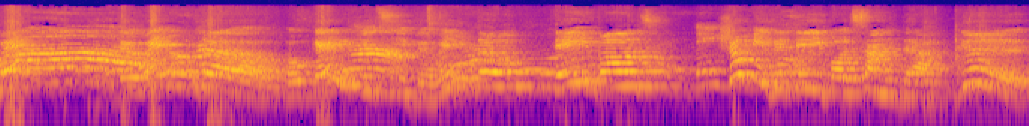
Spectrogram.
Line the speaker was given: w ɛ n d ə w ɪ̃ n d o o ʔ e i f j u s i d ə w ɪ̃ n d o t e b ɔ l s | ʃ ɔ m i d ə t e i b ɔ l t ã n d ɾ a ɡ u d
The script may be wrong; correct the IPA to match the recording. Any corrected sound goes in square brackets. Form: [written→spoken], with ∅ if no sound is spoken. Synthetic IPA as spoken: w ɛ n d ə w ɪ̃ n d o o [ʔ→k] e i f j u s i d ə w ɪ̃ n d o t e b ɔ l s | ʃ [ɔ→o] m i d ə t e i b ɔ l [t→s] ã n d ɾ a ɡ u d

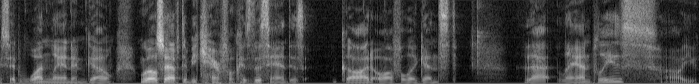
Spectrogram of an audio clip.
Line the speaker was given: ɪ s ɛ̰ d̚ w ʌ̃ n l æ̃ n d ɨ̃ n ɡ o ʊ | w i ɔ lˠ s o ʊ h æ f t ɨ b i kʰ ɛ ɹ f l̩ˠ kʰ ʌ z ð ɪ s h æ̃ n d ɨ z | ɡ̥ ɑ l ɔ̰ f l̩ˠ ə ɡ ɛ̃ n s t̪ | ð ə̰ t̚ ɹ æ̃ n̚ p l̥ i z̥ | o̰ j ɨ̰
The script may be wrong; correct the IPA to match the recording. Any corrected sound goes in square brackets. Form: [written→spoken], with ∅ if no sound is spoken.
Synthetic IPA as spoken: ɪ s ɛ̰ d̚ w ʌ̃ n l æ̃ n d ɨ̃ n ɡ o ʊ | w i ɔ lˠ s o ʊ h æ f t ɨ b i kʰ ɛ ɹ f l̩ˠ kʰ ʌ z ð ɪ s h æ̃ n d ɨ z | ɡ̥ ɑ [l→ɾ] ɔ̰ f l̩ˠ ə ɡ ɛ̃ n s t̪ | ð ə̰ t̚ [ɹ→l] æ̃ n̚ [p→pʰ] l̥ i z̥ | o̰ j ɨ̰

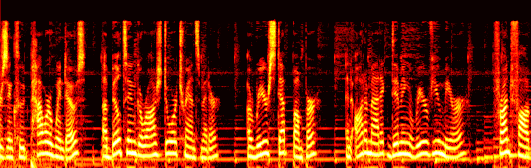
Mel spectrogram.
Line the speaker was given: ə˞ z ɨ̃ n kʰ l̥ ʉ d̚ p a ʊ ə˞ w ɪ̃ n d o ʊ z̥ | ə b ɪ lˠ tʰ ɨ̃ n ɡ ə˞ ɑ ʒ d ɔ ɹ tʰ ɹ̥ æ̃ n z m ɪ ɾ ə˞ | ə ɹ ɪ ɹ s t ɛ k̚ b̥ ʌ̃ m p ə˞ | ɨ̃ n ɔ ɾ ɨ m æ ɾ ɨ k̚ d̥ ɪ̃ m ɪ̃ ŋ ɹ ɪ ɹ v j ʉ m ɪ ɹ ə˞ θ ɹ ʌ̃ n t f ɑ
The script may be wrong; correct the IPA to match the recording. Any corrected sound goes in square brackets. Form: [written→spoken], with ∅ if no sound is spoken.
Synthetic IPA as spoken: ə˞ z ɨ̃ n kʰ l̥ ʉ d̚ [p→pʰ] a ʊ ə˞ w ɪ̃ n d o ʊ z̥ | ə b ɪ lˠ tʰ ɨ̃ n ɡ ə˞ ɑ ʒ d ɔ ɹ tʰ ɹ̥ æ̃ n z m ɪ ɾ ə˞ | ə ɹ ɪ ɹ s t ɛ [k̚→p̚] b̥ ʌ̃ m p ə˞ | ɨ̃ n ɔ ɾ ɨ m æ ɾ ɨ k̚ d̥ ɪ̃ m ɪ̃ ŋ ɹ ɪ ɹ v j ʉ m ɪ ɹ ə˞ [θ→f] ɹ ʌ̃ n t f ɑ

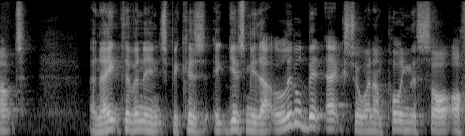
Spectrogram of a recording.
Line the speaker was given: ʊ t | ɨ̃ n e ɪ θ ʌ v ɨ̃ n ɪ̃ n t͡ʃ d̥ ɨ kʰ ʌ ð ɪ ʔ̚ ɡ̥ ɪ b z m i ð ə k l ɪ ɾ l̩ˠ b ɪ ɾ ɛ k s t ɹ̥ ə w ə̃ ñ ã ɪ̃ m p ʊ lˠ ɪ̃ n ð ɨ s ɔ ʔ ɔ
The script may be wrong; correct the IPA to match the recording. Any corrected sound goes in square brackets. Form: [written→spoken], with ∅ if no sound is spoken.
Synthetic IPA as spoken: ʊ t | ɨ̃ n e ɪ θ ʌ v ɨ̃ n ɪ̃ n t͡ʃ [d̥→b̥] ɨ kʰ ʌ [ð→z] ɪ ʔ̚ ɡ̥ ɪ [b→v] z m i ð ə [k→ʔ] l ɪ ɾ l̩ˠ b ɪ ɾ ɛ k s t ɹ̥ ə w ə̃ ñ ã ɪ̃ m [p→pʰ] ʊ lˠ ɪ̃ [n→ŋ] ð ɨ s ɔ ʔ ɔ

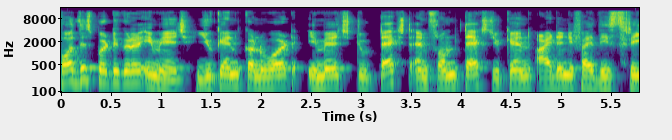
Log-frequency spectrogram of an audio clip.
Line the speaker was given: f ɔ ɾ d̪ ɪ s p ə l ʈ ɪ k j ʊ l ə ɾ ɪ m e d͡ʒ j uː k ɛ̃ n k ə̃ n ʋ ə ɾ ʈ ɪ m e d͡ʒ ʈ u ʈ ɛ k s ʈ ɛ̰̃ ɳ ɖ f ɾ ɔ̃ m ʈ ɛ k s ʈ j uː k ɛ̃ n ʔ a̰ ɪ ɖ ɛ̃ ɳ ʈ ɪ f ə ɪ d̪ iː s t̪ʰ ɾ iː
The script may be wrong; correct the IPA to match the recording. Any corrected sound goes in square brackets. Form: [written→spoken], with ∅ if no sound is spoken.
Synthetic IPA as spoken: f ɔ ɾ d̪ ɪ s p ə [l→ɾ] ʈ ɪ k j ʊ l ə ɾ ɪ m e d͡ʒ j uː k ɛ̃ n k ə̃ n ʋ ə ɾ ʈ ɪ m e d͡ʒ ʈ u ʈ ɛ k s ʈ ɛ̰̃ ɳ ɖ f ɾ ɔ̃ m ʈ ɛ k s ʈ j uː k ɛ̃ n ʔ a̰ ɪ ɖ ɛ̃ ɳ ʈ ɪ f [ə→a] ɪ d̪ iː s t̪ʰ ɾ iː

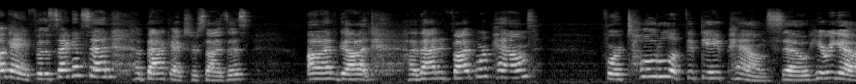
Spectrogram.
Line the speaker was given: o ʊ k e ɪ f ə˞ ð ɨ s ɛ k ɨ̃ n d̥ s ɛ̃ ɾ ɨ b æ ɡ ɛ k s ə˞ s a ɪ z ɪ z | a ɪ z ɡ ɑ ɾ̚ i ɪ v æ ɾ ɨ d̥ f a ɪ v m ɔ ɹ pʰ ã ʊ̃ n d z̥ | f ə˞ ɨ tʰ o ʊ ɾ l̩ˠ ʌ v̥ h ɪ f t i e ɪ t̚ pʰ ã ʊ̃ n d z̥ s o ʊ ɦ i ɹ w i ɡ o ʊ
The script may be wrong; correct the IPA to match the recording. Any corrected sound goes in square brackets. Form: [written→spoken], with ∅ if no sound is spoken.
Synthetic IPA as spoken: o ʊ k e ɪ f ə˞ ð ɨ s ɛ k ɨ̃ n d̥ s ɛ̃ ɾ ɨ b æ [ɡ→k] ɛ k s ə˞ s a ɪ z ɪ z | a ɪ [z→v] ɡ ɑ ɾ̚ [i→a] ɪ v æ ɾ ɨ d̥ f a ɪ v m ɔ ɹ pʰ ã ʊ̃ n d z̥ | f ə˞ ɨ tʰ o ʊ ɾ l̩ˠ ʌ v̥ [h→f] ɪ f t i e ɪ t̚ pʰ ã ʊ̃ n d z̥ s o ʊ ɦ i ɹ w i ɡ o ʊ

